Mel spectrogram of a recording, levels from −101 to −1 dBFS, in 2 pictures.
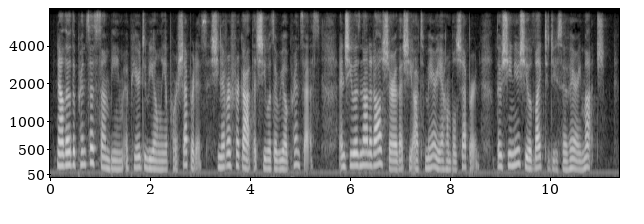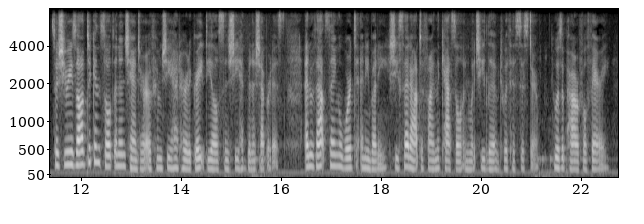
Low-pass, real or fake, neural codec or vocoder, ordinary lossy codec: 7.2 kHz; real; none; Opus, 64 kbps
